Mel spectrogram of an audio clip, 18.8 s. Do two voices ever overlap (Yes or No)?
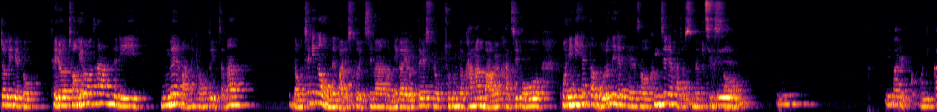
Yes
